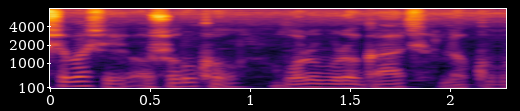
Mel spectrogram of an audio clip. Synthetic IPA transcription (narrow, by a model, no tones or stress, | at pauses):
aʃopaʃeɔ̰ʃoŋkʰobɔɽobɔɽoɡat͡ɕʰlɔkʰːo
